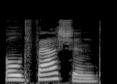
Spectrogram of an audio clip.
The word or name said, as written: old fashioned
